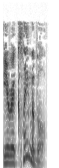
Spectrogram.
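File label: "irreclaimable", British English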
